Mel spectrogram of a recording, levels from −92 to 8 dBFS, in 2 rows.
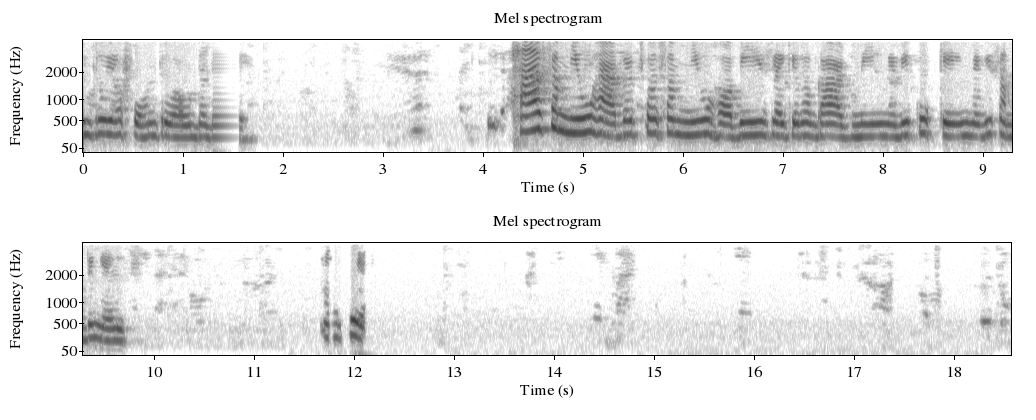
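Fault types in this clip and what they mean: Call audio freeze: packets were held up in transit and the jitter buffer ran dry, likely from a network stall. From 1.3 to 1.58 s the receiver stretches the last sound into a fading buzz or hiss for about 0.26 s, then resumes where it stopped, adding delay with nothing lost.
Jitter buffer speed-up: with surplus audio queued, the receiver cuts short pitch-period pieces repeatedly to shrink the delay. Between 6.88 and 9.33 s the speech plays at 111% speed, roughly 0.3 s trimmed, sounding hurried at unchanged pitch.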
